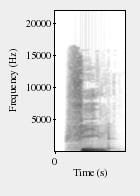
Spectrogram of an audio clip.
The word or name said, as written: fil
